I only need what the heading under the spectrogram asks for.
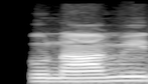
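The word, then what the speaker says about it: tsunami: T silent रहेगा। अच्छा, क्या करना, नेट पे सर्च कर लीजिएगा, सुनामी ना टी साइलेंट रहता है।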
